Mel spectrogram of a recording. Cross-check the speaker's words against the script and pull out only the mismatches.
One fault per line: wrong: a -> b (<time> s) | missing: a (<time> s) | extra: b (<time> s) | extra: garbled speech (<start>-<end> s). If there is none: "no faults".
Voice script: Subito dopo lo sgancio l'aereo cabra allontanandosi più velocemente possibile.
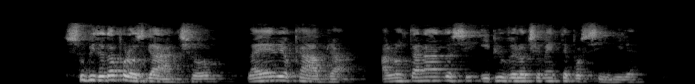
no faults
